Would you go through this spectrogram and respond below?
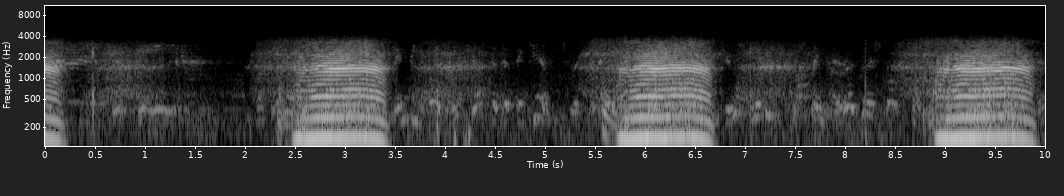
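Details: Loud snoring recorded during sleep: low vibrating snores on each breath in, about 19 a minute, with softer breaths out between; heavy snoring.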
